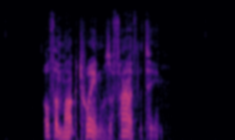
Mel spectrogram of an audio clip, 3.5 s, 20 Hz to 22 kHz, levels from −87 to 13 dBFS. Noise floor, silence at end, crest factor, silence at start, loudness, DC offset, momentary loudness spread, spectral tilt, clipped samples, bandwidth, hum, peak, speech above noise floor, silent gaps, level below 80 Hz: -85 dBFS; 1.15 s; 22 dB; 0.65 s; -35 LUFS; under 0.1%; 13 LU; -4.5 dB/octave; under 0.1%; 16 kHz; none; -16 dBFS; 49 dB; none; -72 dBFS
